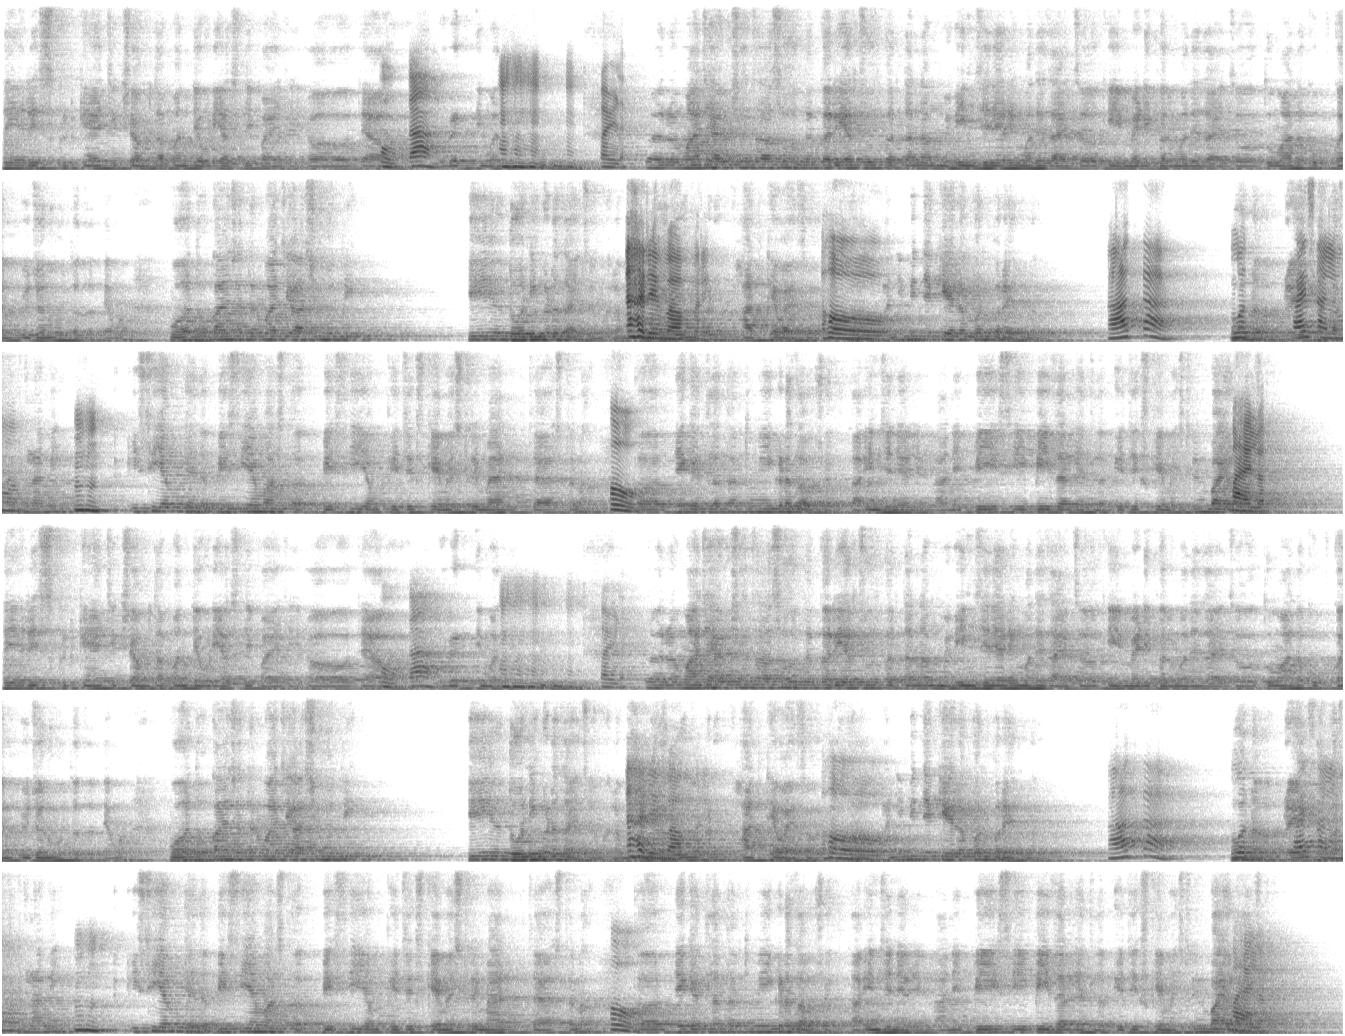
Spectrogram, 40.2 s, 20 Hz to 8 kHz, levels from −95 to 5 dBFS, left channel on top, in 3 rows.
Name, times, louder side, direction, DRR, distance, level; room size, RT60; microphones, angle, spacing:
voice 1, 0.0-5.0 5.4-6.1 6.4-16.9 18.1-23.8 25.7-27.4 28.1-39.4, equal, 40° right, -5 dB, 3.9 m, -34 dB
voice 2, 3.8-4.4 5.0-6.2 19.6-20.5 21.6-22.4 24.5-25.1 25.7-25.9 26.3-27.0 27.5-27.8 32.9-33.2 39.1-39.4, left 5 dB, 55° left, 9 dB, 0.4 m, -28 dB
18.5 x 16.0 x 2.5 m, 2.1 s
head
